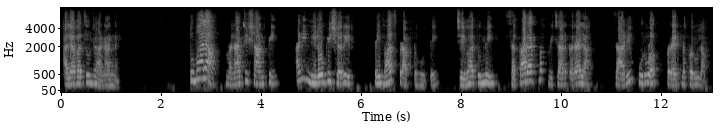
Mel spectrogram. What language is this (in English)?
Marathi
